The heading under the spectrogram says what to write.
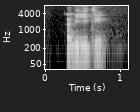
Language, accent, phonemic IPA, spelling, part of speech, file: French, France, /a.bi.li.te/, habiliter, verb, LL-Q150 (fra)-habiliter.wav
- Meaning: to habilitate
